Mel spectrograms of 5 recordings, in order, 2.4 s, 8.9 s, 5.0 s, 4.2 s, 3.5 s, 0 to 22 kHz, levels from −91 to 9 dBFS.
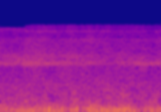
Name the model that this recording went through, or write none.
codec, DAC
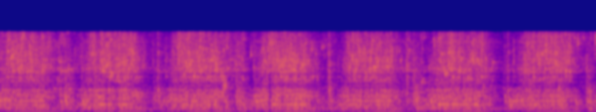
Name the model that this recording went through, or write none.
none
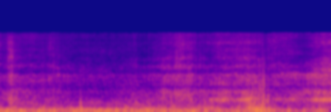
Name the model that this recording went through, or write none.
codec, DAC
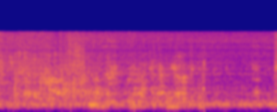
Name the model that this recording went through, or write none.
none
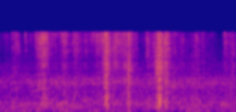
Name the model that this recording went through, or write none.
codec, DAC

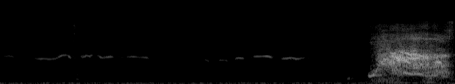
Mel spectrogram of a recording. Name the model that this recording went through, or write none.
codec, DAC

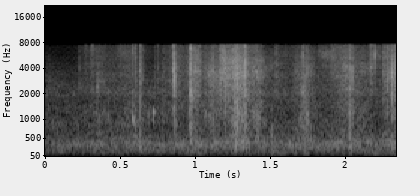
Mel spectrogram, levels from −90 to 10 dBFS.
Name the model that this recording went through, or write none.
codec, DAC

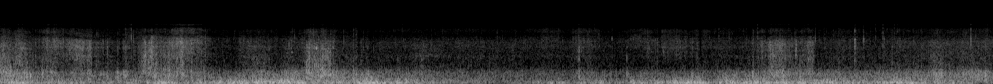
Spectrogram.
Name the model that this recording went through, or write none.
none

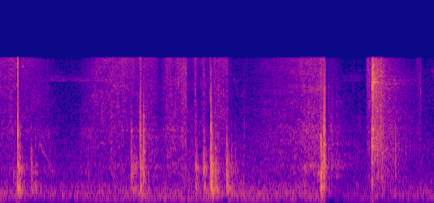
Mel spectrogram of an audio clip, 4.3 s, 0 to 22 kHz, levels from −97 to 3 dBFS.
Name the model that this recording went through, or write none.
none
